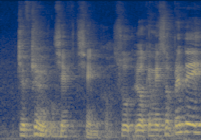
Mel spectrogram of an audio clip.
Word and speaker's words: Shevchenko: Algo que me llama la atención de ella, ¿su apellido cómo se pronuncia? Shevchenko.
